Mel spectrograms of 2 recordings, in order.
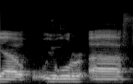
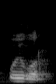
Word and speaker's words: Uyghur: their senators, their congressmen, urge them to recognize the atrocities as a genocide, urge them to pass the Uyghur Forced Labor Prevention Act, and of course, show solidarity to our cause, spread awareness about the situation, and hope that the U.S.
